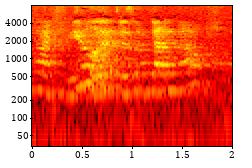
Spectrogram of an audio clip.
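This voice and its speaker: A woman's voice: high voice, lively intonation, measured pace. A woman as a sensible chess piece, very echoey. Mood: tender, hesitant. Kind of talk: theatrical radio play acting. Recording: echoey, distant, noisy stage recording.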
